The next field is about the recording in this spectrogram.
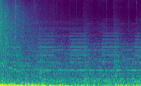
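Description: A heavy crash-landing boom hits at once, loud, with a burst of noise that fades into a deep, lingering rumble. No one speaks.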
